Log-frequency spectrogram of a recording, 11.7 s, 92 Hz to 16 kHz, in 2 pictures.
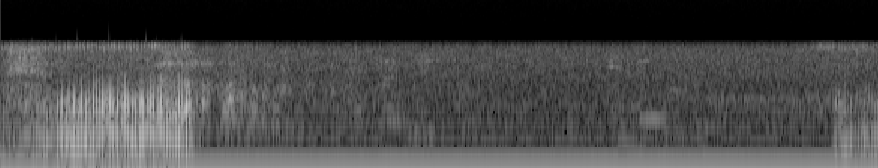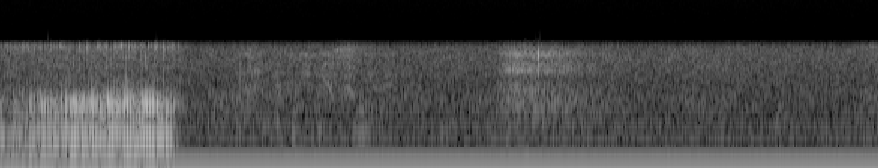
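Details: Two loud, deep, rumbling snores about five seconds apart with softer breaths between: a 1-year-old bulldog snoring while sleeping on her owner.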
